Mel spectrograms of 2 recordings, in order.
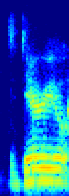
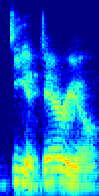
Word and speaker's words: D'Addario: How many people pronounce it D'Addario, and how many pronounce it D'Addario? For my entire life, I pronounced it D'Addario, and apparently I was wrong.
